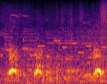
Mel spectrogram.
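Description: A Belgian Malinois gives three short, high yips while heeling, over background lounge music.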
